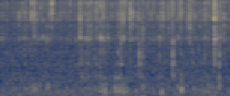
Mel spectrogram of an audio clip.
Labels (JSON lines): {"label": "ambient", "recorder": "HydroMoth"}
